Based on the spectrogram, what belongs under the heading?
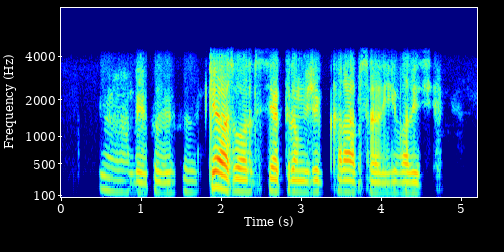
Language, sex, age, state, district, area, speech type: Kashmiri, male, 30-45, Jammu and Kashmir, Bandipora, rural, conversation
